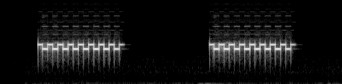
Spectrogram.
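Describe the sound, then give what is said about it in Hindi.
A phone line rings twice on an outgoing call placed by a colonel from his kitchen, each burst a rapid warbling trill lasting under a second, separated by a pause of silence. Clear, with no voices. “वो झट से उठे, रोजाना की तरह तैयार हुए और पहली बार किचन में घुसे, और किचन में घुसते ही उन्होंने शाम को फोन लगाया।”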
